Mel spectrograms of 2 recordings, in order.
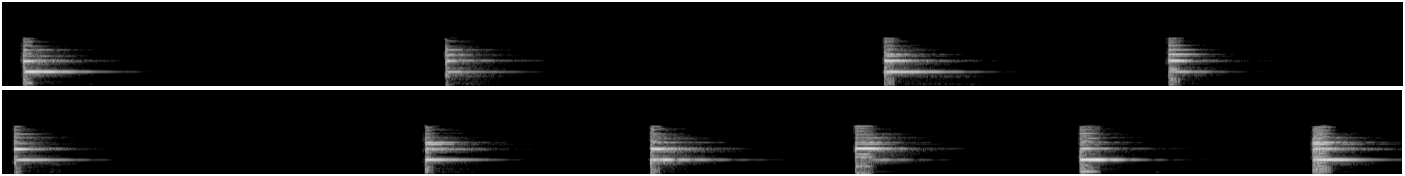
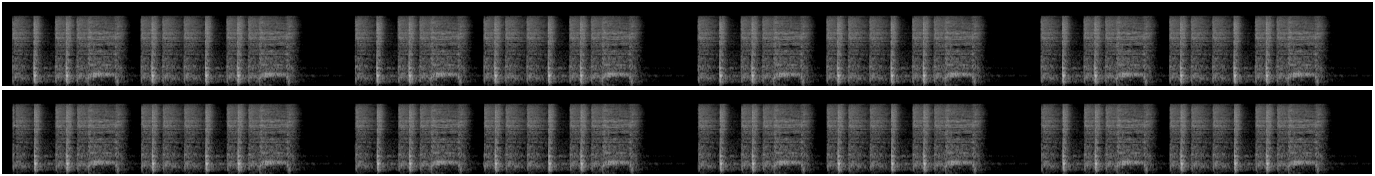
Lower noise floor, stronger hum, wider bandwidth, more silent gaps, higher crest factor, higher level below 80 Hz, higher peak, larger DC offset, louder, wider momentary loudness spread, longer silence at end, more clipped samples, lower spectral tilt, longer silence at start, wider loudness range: first, -80 dBFS vs -56 dBFS; neither; second, 3.9 kHz vs 11.5 kHz; second, none vs 3.43-3.52 s, 6.86-6.95 s, 10.30-10.38 s, 13.73-13.81 s, 17.15-17.23 s, 20.59-20.66 s, 24.01-24.09 s; about the same, 20 dB vs 22 dB; first, -56 dBFS vs -66 dBFS; about the same, -4 dBFS vs -6 dBFS; neither; first, -16 LUFS vs -26 LUFS; first, 23 LU vs 7 LU; second, 0.25 s vs 0.45 s; neither; second, 2 dB/octave vs 0 dB/octave; about the same, 0.2 s vs 0.1 s; first, 13 LU vs 1 LU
